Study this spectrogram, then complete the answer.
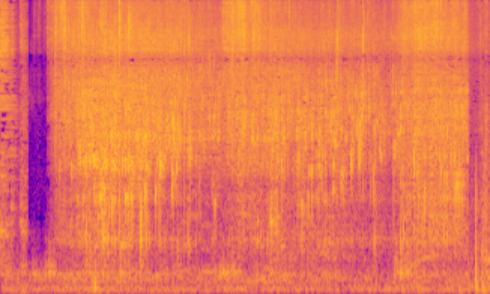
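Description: Potatoes frying in a pan of hot oil give a steady, dense sizzle that holds for several seconds, close and loud, with faint stirring and no speech.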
